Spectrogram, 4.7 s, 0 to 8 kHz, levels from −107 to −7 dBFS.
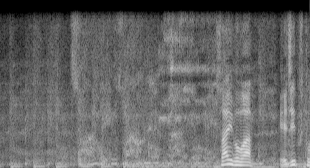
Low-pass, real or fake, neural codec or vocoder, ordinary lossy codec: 7.2 kHz; fake; codec, 16 kHz, 4 kbps, FunCodec, trained on LibriTTS, 50 frames a second; none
